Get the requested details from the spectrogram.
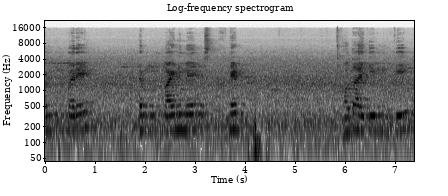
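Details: Male who stammers, says his stammer increased after starting college; stuttering.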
